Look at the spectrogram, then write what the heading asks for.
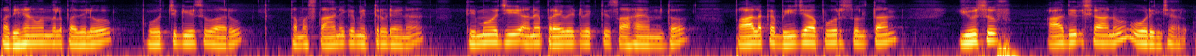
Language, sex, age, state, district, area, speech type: Telugu, male, 30-45, Andhra Pradesh, West Godavari, rural, read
